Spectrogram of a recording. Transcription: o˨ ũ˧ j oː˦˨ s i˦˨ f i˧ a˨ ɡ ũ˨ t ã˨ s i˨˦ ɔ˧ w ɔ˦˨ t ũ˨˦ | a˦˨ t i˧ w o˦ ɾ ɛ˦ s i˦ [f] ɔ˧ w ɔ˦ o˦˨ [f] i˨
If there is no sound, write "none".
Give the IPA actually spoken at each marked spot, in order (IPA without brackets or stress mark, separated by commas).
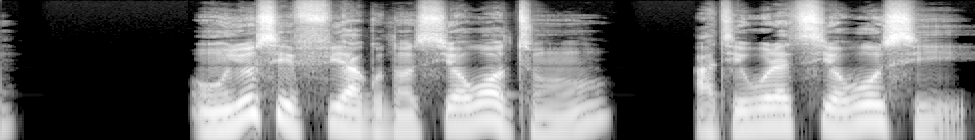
none, s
